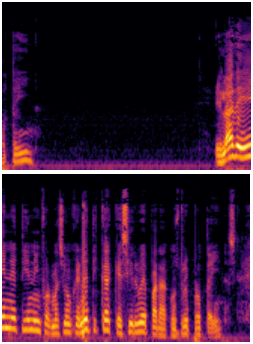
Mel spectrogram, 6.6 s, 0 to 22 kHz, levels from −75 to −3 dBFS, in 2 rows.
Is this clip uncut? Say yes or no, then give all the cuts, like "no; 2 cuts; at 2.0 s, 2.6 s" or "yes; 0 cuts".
yes; 0 cuts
